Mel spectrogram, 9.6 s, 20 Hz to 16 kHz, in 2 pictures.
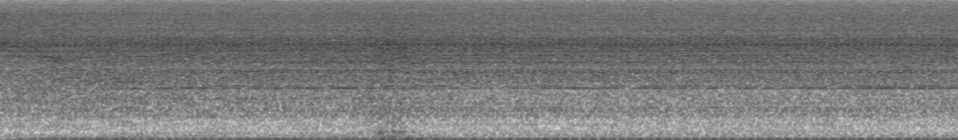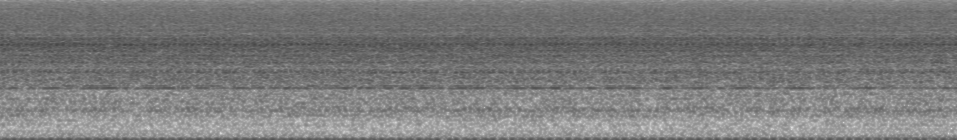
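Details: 2009-2017 GM 3.6 Chevrolet Traverse, after alternator replacement and battery reconnection: short catch as it fires, then smooth even idle with steady low hum, no knocks or squeals; charging at 14.8 V. Normal start and idle.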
